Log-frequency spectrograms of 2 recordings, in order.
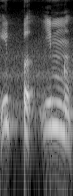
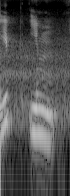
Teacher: மேல் இதழும் கீழ் இதழும் பொருந்தவால் வர எழுத்து வந்து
